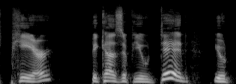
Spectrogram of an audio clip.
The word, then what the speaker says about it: Pierre: capital of South Dakota Pierre wrong she kept saying Pierre two syllables like the French name and he said it was Pier one syllable like what you fish off of he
